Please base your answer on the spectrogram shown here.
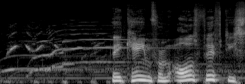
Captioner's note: cheering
